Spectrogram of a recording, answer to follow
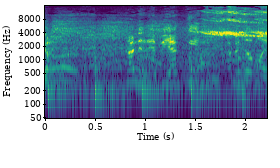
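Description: Temple procession drum beating about twice a second, with voices over it; a high steady tone comes in about three-quarters of the way through.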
